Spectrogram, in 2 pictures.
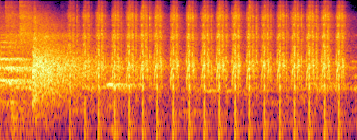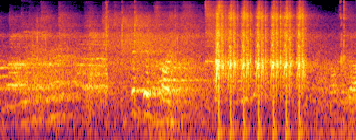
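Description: Airsoft rifle firing a long rapid string of shots, several a second, for about five seconds, then another short string near the end.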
